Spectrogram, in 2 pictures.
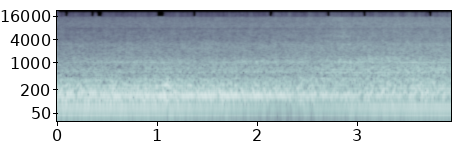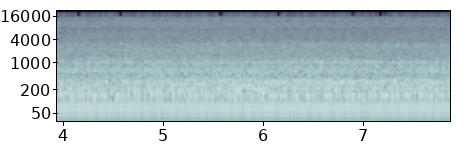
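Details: V8 idling near the engine bay: steady low rumble, even firing, no misses or surging; normal idle.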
